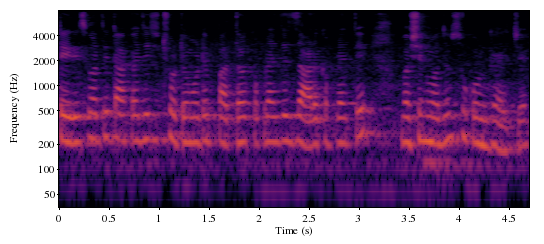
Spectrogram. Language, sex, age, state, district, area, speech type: Marathi, female, 18-30, Maharashtra, Akola, urban, spontaneous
